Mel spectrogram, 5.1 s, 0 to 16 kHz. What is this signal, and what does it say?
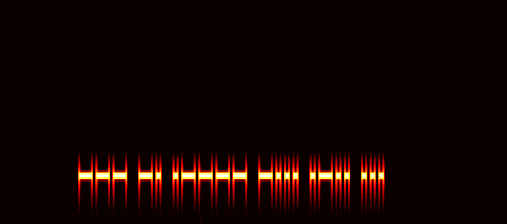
Morse code, heard as a keyed tone, about 28 wpm, 700 Hz. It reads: ON1BLS
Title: DXCC-100 Call Signs - 6 Characters - 28wpm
